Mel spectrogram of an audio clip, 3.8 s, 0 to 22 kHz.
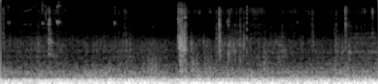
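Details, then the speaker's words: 1991 Dodge Grand Caravan SE after new shocks and brake work, road driving: steady low road rumble with none of the earlier squeaky, clunky noise over bumps; quiet suspension ride. "You can already tell the difference in the way it it uh rides. You don't hear that uh squeaky clunky. Feels feels good with those shocks. Yeah, it's driving great."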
